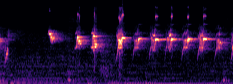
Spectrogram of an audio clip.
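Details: Gacor starling, recorded as a master for songbird training, delivering a rapid, steady series of sharp ringing chip notes, roughly four per second, after a brief opening whistle.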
